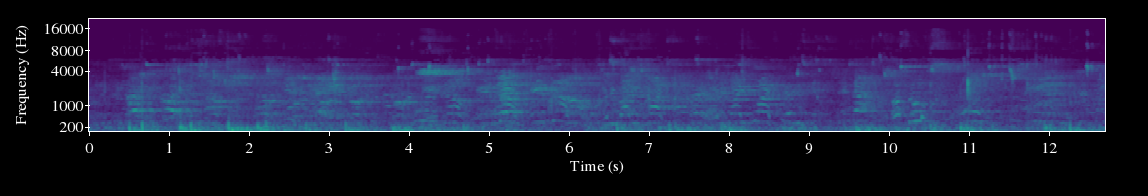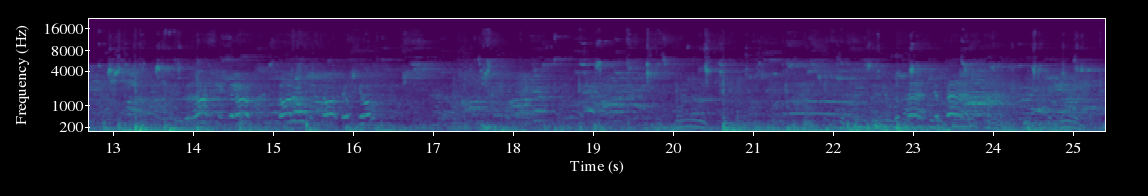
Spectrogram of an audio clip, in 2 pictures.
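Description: Basketball bouncing on a hardwood gym floor amid continual overlapping shouts and chatter from players and spectators, echoing in a large hall.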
